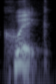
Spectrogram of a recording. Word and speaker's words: Gwick: Gwick says Gwick is pronounced like quick.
